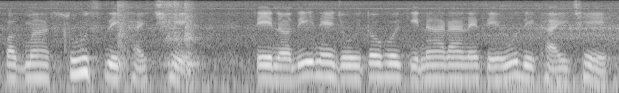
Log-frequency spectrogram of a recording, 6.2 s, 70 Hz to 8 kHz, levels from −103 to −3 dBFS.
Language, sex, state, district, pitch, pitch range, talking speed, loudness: Gujarati, female, Gujarat, Valsad, 145 Hz, 135-155 Hz, 115 wpm, -18 LUFS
